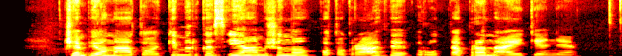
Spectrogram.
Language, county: Lithuanian, Utena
